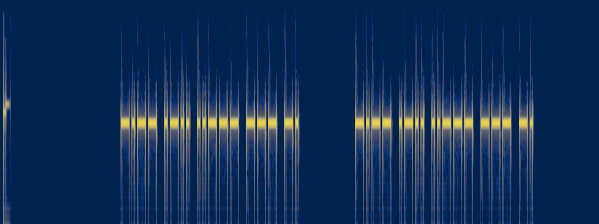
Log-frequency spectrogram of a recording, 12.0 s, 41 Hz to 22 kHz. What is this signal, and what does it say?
Morse code, heard as a keyed tone, about 21 wpm, 700 Hz. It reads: YL2ON YL2ON
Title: DXCC-100 Call Signs - 5 Characters - Repeated 2x - 22wpm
